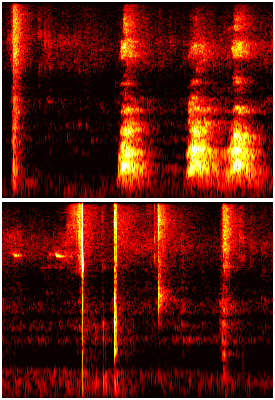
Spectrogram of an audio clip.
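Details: Border Collie that doesn't like birds, letting out three short gruff barks in quick succession, followed by scattered sharp clicks and taps in a quiet room.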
